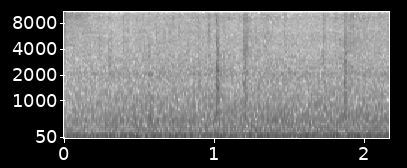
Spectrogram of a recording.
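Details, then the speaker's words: 1999 Mercedes SLK200 driving on road, sporty suspension with low-profile wide tires; over steady road rumble, irregular light ticks as the folding roof moves and rattles in corners. "There are some rattles from the roof in corners. You can actually hear it move about a bit."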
